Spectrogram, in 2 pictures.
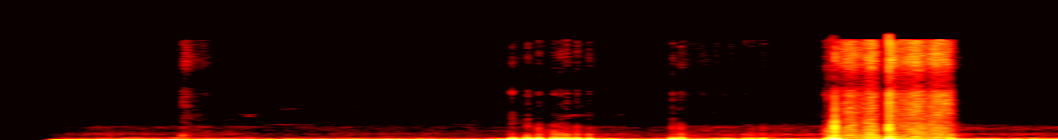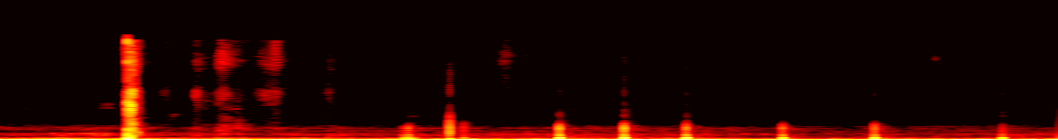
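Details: A cat falls asleep in the sun, purring in a low, steady, continuous rumble for the whole stretch, with scattered soft clicks and a short burst of rustling noise midway.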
